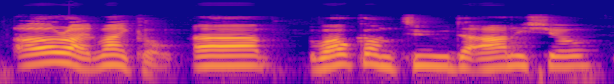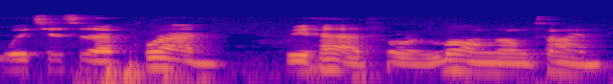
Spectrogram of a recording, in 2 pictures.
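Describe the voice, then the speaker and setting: A man's voice: sits high, moderate pace, sharp tone. Joking man hosting a live stream. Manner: chatty, joking, distracted by tech trouble. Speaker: host. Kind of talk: casual live stream chat. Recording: slightly dull lo-fi stream audio.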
